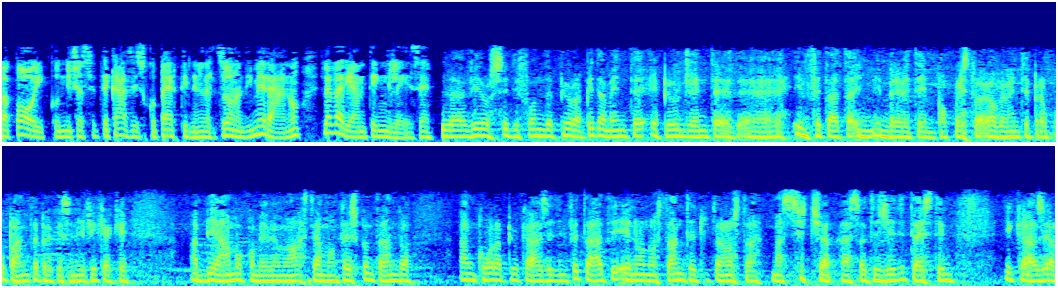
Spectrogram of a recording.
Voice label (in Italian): Radio; Rai Südtirol; Variante inglese 17 contagi in Alto Adige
